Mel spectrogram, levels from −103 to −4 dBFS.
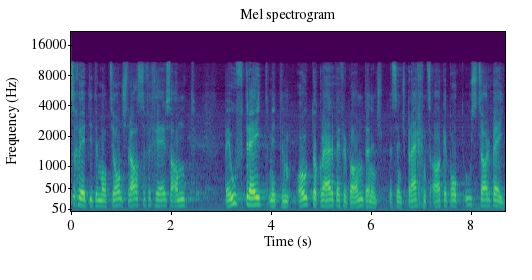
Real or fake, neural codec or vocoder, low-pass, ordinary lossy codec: real; none; 10.8 kHz; AAC, 64 kbps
